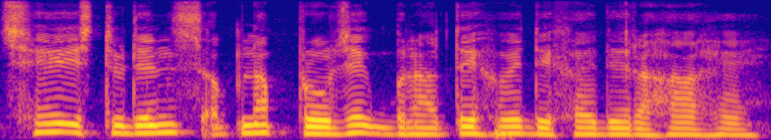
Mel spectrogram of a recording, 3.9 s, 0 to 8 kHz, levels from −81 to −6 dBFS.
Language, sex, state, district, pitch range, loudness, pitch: Hindi, male, Arunachal Pradesh, Lower Dibang Valley, 135-160 Hz, -16 LUFS, 145 Hz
